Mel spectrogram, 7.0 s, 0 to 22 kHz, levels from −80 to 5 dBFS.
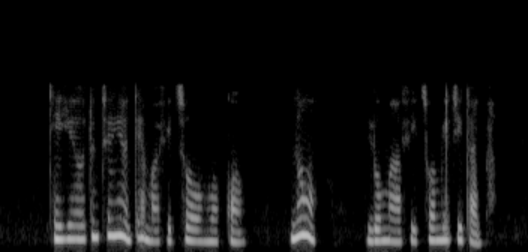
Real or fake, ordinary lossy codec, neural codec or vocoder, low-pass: fake; Opus, 16 kbps; codec, 16 kHz, 2 kbps, FunCodec, trained on Chinese and English, 25 frames a second; 5.4 kHz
